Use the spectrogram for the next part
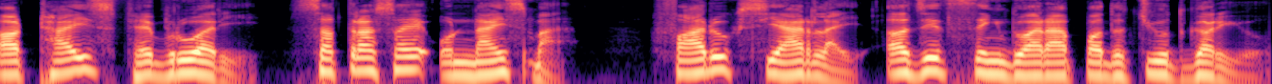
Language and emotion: Nepali, neutral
